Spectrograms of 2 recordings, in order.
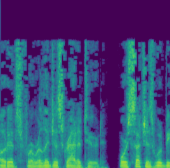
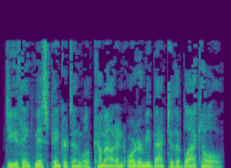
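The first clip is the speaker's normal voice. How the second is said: usual speaking voice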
